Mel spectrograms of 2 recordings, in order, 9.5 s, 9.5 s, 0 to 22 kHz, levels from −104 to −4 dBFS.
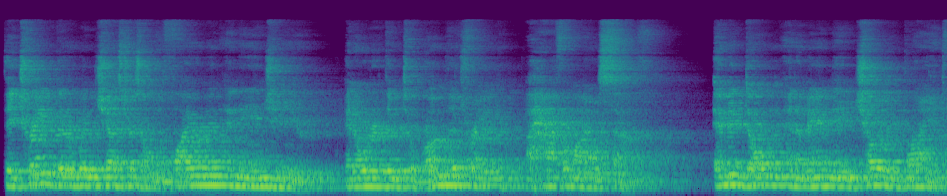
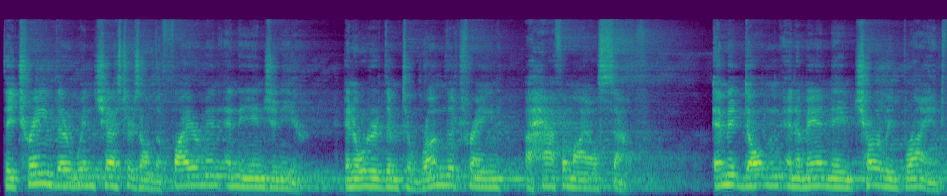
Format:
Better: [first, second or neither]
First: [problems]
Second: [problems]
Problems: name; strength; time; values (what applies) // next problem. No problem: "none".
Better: second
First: room echo; strong; dies away in 1.6 s // off-mic speech; far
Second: room echo; slight; dies away in 1.8 s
